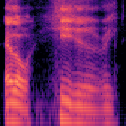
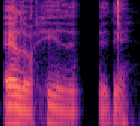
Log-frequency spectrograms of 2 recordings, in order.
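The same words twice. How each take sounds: First: Elohiri said slowly with a clear tapped r; Elohiri, careful tapped R in the middle; corrected with an R. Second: Elohiiri said slowly, the r sounding like a D; wrong try, D sound. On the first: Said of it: "with an R". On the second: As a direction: Elohiiri with a soft D for the r, rising at the end. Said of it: "I think I said that with, with a D". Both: Shown as a demonstration.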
